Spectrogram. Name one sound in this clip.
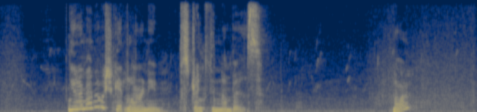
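A woman speaks firmly and closely.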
